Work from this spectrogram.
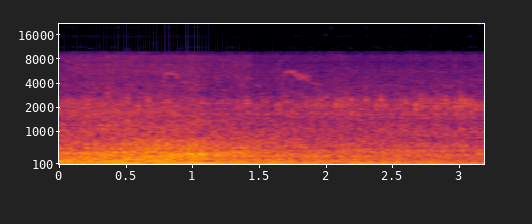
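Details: Toyota Hiace van, 2.5 L diesel: smooth, steady low rumble at idle with no knocks, misses or surging; the engine sounds healthy.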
